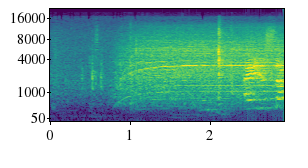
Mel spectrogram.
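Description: A new vacuum pump draws air to prime an air-monitoring sample, a steady close whine with rising harmonics settling into a continuous drone, with faint talk near the start.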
